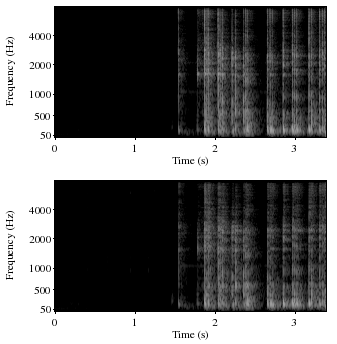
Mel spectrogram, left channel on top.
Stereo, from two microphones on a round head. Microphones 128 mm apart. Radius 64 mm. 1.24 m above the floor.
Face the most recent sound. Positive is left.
turn(degrees=75)  # may be behind; listen again after turning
